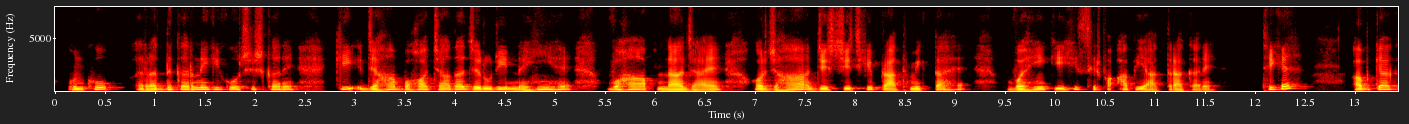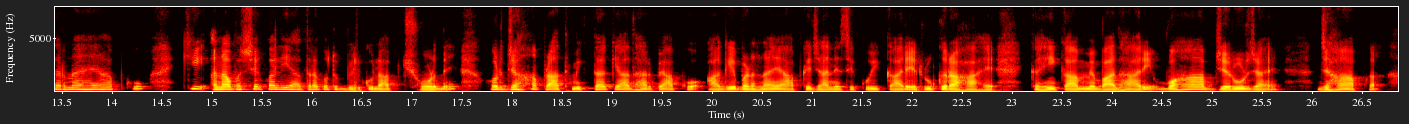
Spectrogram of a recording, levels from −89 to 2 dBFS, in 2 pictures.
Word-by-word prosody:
उनको 175 +6 -1 0.3
रद्द 130 +5 +1
करने 160 +1 +3
की 170 +1 -3
कोशिश 155 +1 -3
करें, 150 0 -1 0.4
कि 190 - 0 0.2
जहाँ 125 +6 +1
बहुत 145 +3 0
ज़्यादा 145 +1 +2
ज़रूरी 140 +1 +2
नहीं 125 +4 0
है, 155 +4 -1 0.4
वहाँ 150 +1 +2
आप 145 0 -1
ना 105 -2 +4
जाएँ 95 +6 -1 0.4
और 125 -2 +4
जहाँ 125 +8 0
जिस 125 0 -1
चीज़ 135 -1 -1
की 160 - +2
प्राथमिकता 115 -2 0
है, 140 +7 -5 0.4
वहीं 120 +4 +2
की 135 - +2
ही 180 - -3
सिर्फ़ 160 -3 -8
आप 140 +1 -4
यात्रा 105 -6 -1
करें। - - -5 0.5
ठीक 175 -1 -2
है? 220 +3 +4 0.6
अब 140 0 +4
क्या 170 -1 +3
करना 170 +1 -1
है 170 +1 +2
आपको, 160 +8 -5 0.4
कि 225 -2 -1
अनावश्यक 165 +6 +3
वाली 180 -1 +3
यात्रा 160 +1 0
को 160 +1 -2
तो 155 - -5
बिल्कुल 120 +3 -1
आप 120 +1 -2
छोड़ 110 0 +1
दें 115 - -2 0.4
और 165 -2 +5
जहाँ 160 +4 +3
प्राथमिकता 140 0 +2
के 160 - +2
आधार 135 -1 0
पे - - +1
आपको 65 - -2
आगे 110 +5 +2
बढ़ना 115 0 +1
है, 125 +1 +3
आपके 120 +2 -1
जाने 105 -1 -1
से 110 +3 -6
कोई 120 -1 -2
कार्य 110 0 +2
रुक 115 +4 +1
रहा 100 -5 +5
है, 105 0 -3 0.4
कहीं 120 +1 +2
काम 105 0 +4
में 115 -1 +4
बाधा 95 +6 +3
आ - - +1
रही - - +1
है, - - -5
वहाँ 150 +5 +5
आप 145 -6 0
ज़रूर 115 +2 +5
जाएँ, 110 +9 -1 0.4
जहाँ 130 +1 +2
आपका 120 - -4
135 Hz, 175 wpm, -24 LUFS, 115-155 Hz, 0.6 s, और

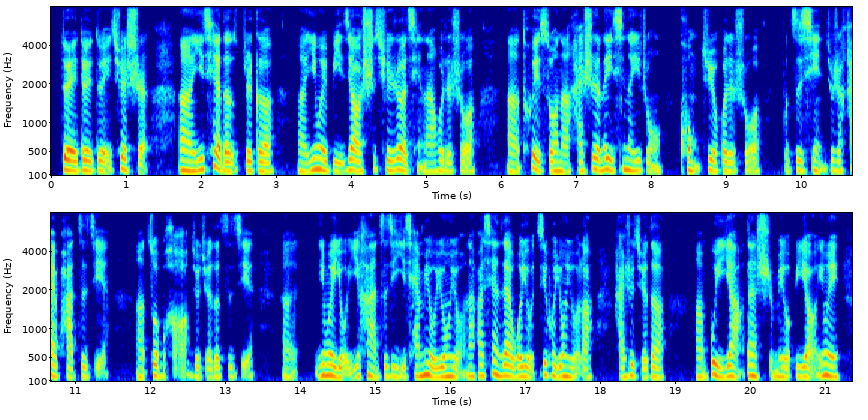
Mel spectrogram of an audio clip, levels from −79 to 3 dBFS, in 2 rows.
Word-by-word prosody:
对 175 -4 +8
对 170 0 +4
对， 170 0 0
确 195 -3 +2
实。 175 - 0 0.4
嗯， 170 -2 +4
一 175 +3 +3
切 200 +2 +5
的 160 -3 +3
这 165 -2 -1
个， 155 -1 +1 0.3
呃， 155 -2 -2
因 185 +4 +3
为 175 -3 +4
比 160 -3 -3
较 175 0 +4
失 170 - 0
去 180 -1 -1
热 185 0 +4
情 155 - -3
啊， 150 0 -4
或 165 +1 -2
者 155 - -3
说， 155 - -4 0.4
嗯， - - -2
退 210 -6 +2
缩 160 +1 +1
呢， 150 -2 0
还 160 0 -3
是 180 +3 +2
内 185 +1 +4
心 185 +3 +2
的 175 - +2
一 170 +1 0
种 165 0 -5 0.2
恐 180 -3 -2
惧， 185 -4 0
或 165 +1 0
者 150 - -1
说 80 - -5 0.3
不 160 - -3
自 170 +2 -2
信 175 +3 +1
就 175 -2 -7
是 165 - -2
害 180 +3 +1
怕 160 -2 -2
自 165 +3 -4
己， 180 - -5 0.4
嗯， 160 - -4
做 190 - +2
不 175 0 -7
好， 195 - -6
就 165 -3 -2
觉 165 - -4
得 165 - 0
自 165 0 -6
己 185 +1 -5 0.4
嗯， 155 - -7 0.2
因 185 +2 +1
为 185 -2 +5
有 165 -9 +1
遗 165 +11 -2
憾 170 -2 -1
自 170 +1 -3
己 170 -1 -1
以 160 -1 -3
前 175 +2 -1
没 190 - +5
有 165 -5 +4
拥 170 +2 +3
有， 165 - -1
哪 175 - -1
怕 185 +1 -2
现 195 +2 +1
在 185 -1 +4
我 165 0 +2
有 170 -1 +1
机 200 - -1
会 190 -3 -1
拥 175 +1 +2
有 155 - -2
了， 150 +2 -4 0.3
还 155 - -4
是 185 +3 0
觉 155 -3 -3
得， 160 -1 -1 0.4
嗯， 160 0 -3
不 205 +4 +4
一 160 -4 +3
样， 175 -1 +2
但 185 -2 +2
是 160 -2 -2
没 165 0 -2
有 160 -1 0
必 170 - -5
要。 170 -1 +2
因 190 - +2
为 170 -2 +2
170 Hz, 280 characters per minute, -23 LUFS, 160-180 Hz, 0.4 s, 对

